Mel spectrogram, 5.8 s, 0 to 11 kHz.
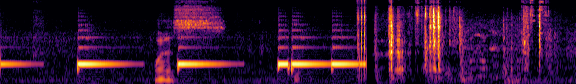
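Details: Chevy at 0° cold, after sitting all day and earlier no-start: door chime pings and keys jingle, short crank, engine catches and settles to a quiet idle; starts fine.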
